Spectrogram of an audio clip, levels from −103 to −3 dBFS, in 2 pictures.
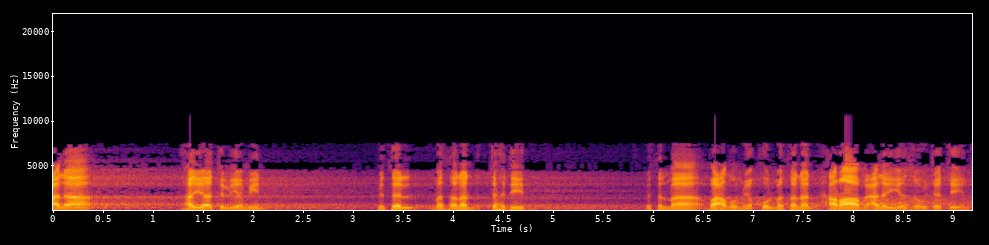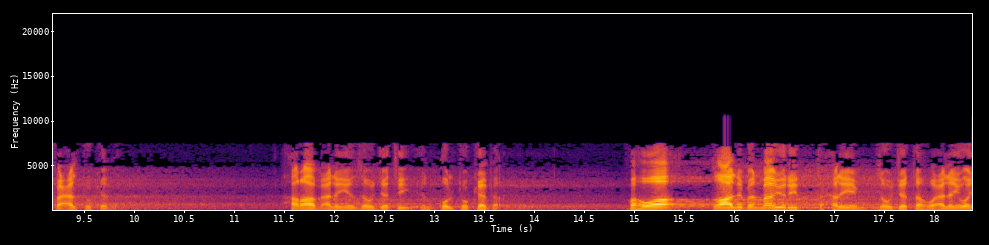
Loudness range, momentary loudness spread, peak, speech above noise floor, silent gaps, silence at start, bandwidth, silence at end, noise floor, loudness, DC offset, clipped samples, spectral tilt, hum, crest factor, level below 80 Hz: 7 LU; 21 LU; 0 dBFS; 28 dB; none; 0 s; 8 kHz; 0 s; -49 dBFS; -20 LUFS; under 0.1%; under 0.1%; -4 dB/octave; none; 22 dB; -60 dBFS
